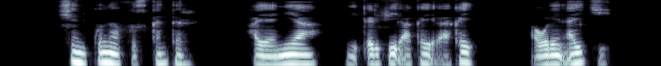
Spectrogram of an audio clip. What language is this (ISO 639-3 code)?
hau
